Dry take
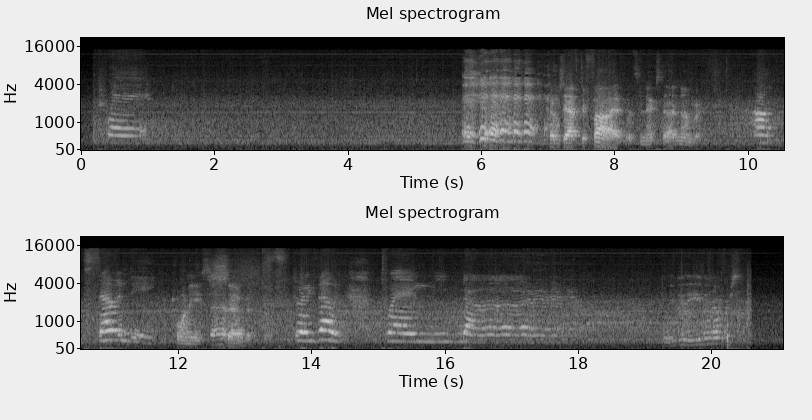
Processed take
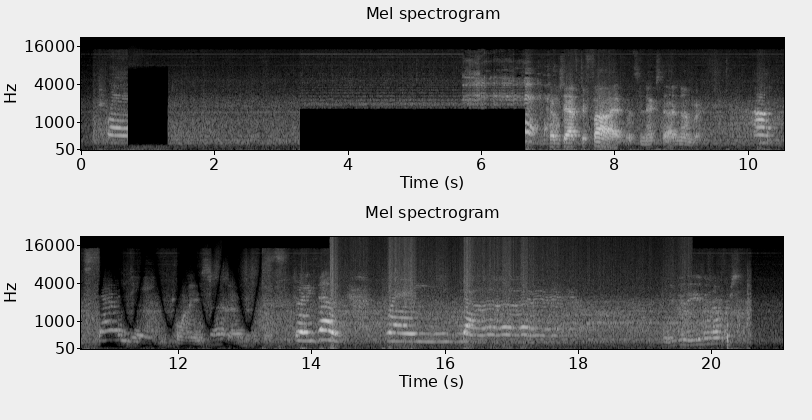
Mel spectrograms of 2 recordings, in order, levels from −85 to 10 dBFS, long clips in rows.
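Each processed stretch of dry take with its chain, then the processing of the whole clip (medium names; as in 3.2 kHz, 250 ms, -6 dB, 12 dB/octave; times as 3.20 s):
0.69–1.30 s: bass shelf 400 Hz +7.5 dB + overload inside the chain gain 30.5 dB + Chebyshev band-stop 140–8000 Hz, order 5
3.27–6.66 s: comb 3.1 ms, depth 91% + compression 16:1, threshold -21 dBFS + brick-wall FIR high-pass 1.7 kHz
10.80–13.25 s: self-modulated delay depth 0.12 ms + compression 16:1, threshold -28 dBFS + lamp-driven phase shifter 1.7 Hz
14.27–19.71 s: low-pass 4.4 kHz + companded quantiser 4-bit
whole clip: none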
